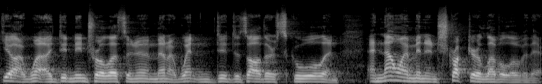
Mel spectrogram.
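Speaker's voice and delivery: cocky, arrogant and boastful, self-important. Retelling what a newcomer said on arrival: imitating someone speaking arrogantly. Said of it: "he said it kind of arrogantly".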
